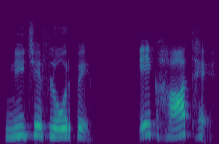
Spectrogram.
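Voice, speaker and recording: A woman voicing a possessed young college woman in a slow, low, creepy drawl. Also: close to an everyday voice. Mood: eerie.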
